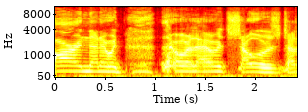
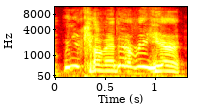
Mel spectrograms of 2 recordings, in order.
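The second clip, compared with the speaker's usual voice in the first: high-pitched exasperated whine; 13 semitones higher than usual. Real, not acted. Whining about expectations.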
